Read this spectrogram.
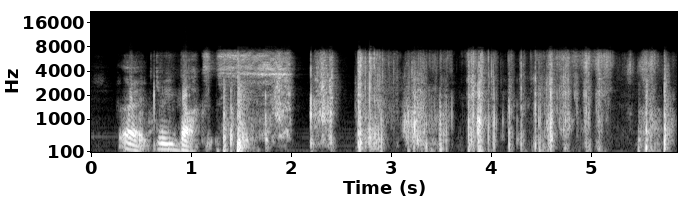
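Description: Cardboard boxes slide and knock together.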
